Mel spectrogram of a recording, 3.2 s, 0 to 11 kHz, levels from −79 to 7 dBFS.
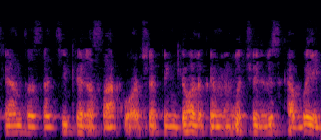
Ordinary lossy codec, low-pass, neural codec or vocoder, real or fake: MP3, 32 kbps; 7.2 kHz; codec, 16 kHz, 4.8 kbps, FACodec; fake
